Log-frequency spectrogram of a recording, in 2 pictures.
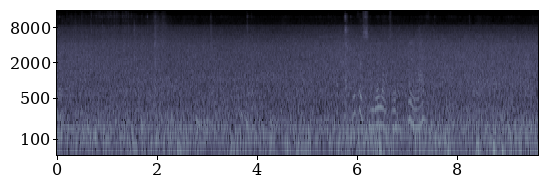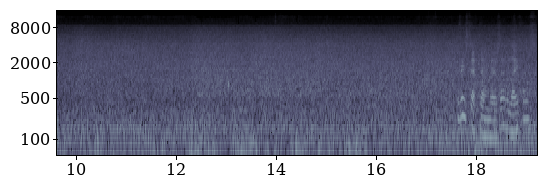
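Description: Wind blusters loudly outdoors.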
